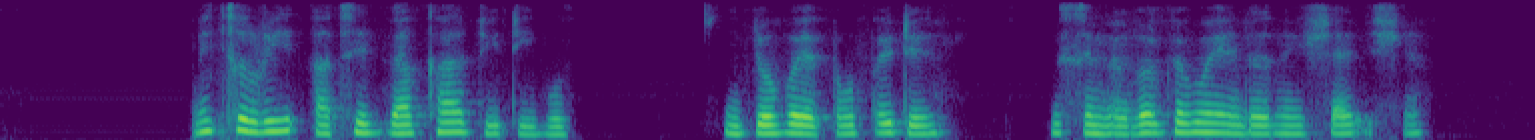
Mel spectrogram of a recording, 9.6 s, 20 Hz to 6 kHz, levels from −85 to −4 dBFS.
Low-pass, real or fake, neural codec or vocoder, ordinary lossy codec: 5.4 kHz; fake; codec, 16 kHz in and 24 kHz out, 0.6 kbps, FocalCodec, streaming, 4096 codes; AAC, 32 kbps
